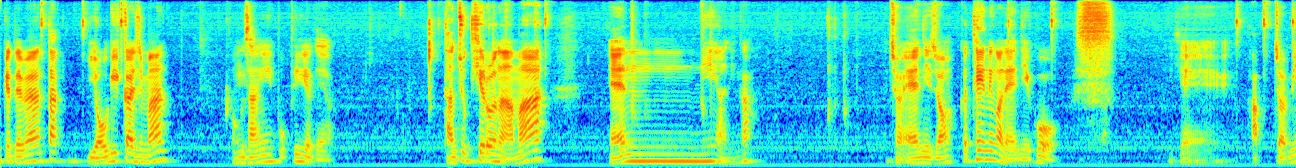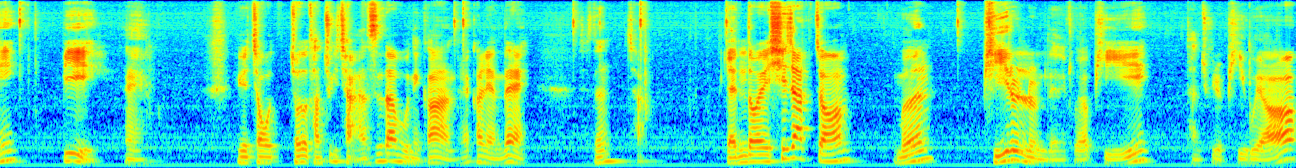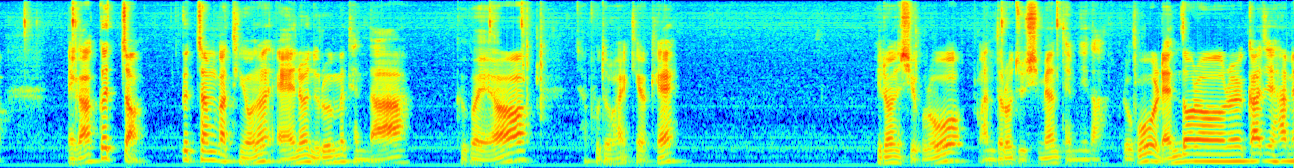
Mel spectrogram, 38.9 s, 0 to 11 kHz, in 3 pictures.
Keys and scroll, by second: 5.1 space, 6.5 n, 10.1 ctrl+2, 11.1 Escape, 13.3 b, 14.5 ctrl+z, 20.1 ctrl+2, 20.9 Escape, 23.7 b, 25.9 ctrl+z, 28.7 n, 31.3 space, 35.3 space, 35.9 ctrl+2, 37.3 Escape.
